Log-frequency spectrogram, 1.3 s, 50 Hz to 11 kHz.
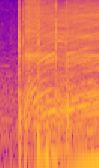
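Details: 1953 Oldsmobile 98 power window hydraulic pump motor, jumped directly: snaps on and spins up to a steady rising whine, smooth with no grinding; works.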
